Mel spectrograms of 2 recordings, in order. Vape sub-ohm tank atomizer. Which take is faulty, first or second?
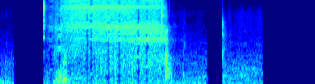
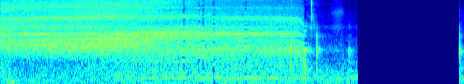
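second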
